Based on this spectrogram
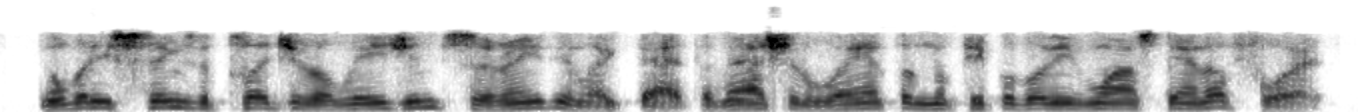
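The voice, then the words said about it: New York Italian-sounding accent. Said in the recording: “I love your accent... Did people tell you that you have like the quintessential New York slash Italian voice?”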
